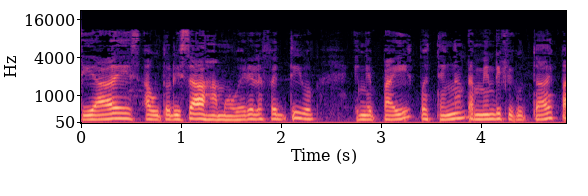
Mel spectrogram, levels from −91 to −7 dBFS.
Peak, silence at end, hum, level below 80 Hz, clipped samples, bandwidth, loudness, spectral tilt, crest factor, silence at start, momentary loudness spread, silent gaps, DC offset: -6 dBFS; 0 s; none; -56 dBFS; under 0.1%; 11.5 kHz; -23 LUFS; -7.5 dB/octave; 16 dB; 0 s; 7 LU; none; 2%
